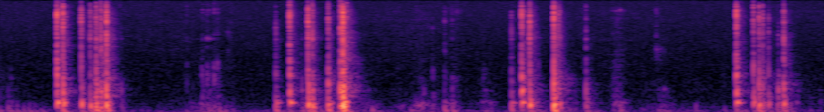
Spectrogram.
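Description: A printed paperboard candy box is tapped with long gold filigree metal claws, giving quick dry, papery clicks in four short clusters. Each tap dies away almost at once.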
